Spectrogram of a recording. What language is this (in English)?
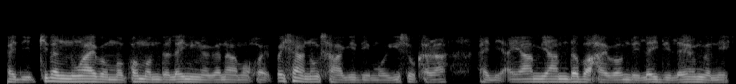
Manipuri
